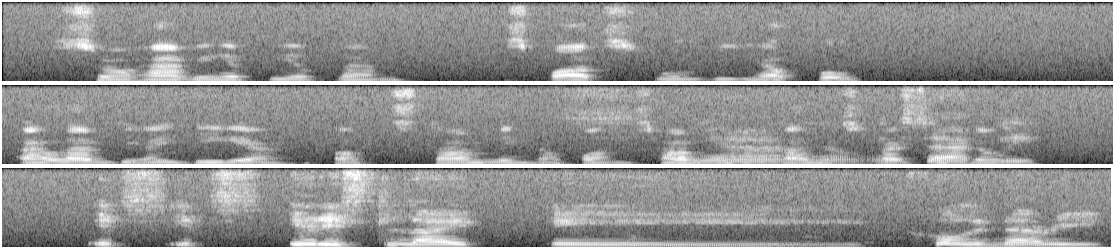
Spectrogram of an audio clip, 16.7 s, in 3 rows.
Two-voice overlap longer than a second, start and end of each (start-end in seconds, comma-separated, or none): 8.9-10.6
